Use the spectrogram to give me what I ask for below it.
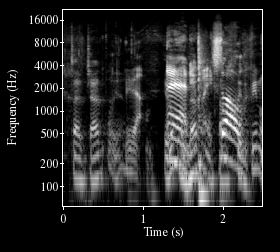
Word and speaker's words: Tjahjanto: Tjahjanto. Tjahjanto, yeah.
